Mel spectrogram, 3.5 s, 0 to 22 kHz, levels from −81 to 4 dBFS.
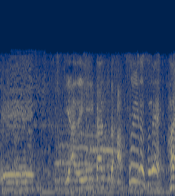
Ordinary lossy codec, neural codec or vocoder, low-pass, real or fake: Opus, 16 kbps; vocoder, 44.1 kHz, 128 mel bands, Pupu-Vocoder; 7.2 kHz; fake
